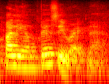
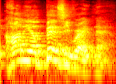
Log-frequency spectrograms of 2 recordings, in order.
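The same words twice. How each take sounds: First: Much softer, kind and patient; gentle. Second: Curt. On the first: Parent looking up kindly at daughter, much softer. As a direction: say it softly so she feels fine. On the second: Parent not looking up at daughter, curt and impatient. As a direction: brush her off without looking up. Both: Retold or imitated. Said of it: "That tone".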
